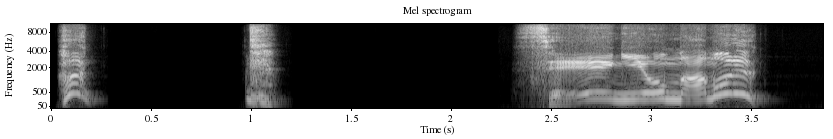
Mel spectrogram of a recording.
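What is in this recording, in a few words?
vox get Japanese; Clause; kingsraid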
